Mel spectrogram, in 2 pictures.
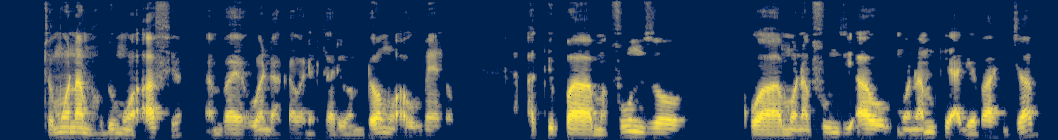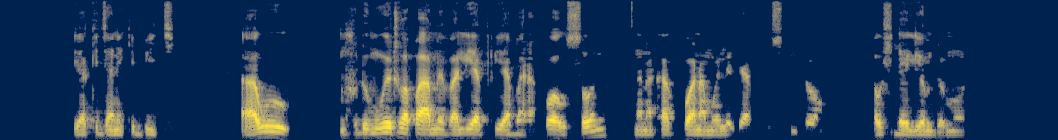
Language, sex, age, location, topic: Swahili, male, 25-35, Kisumu, health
